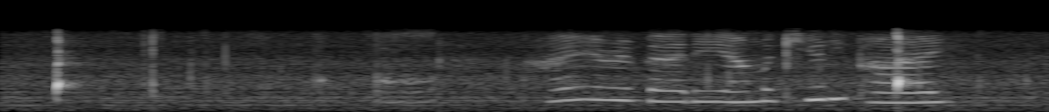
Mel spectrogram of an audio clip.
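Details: Happy baby with hiccups: several small, sharp hiccups with cooing between them in a quiet room; hiccups.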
